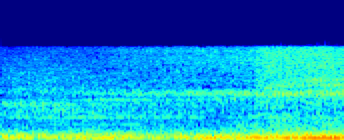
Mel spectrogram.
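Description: A cinematic intro sound effect: a deep, steady rumble with a hissing whoosh that swells up near the end.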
